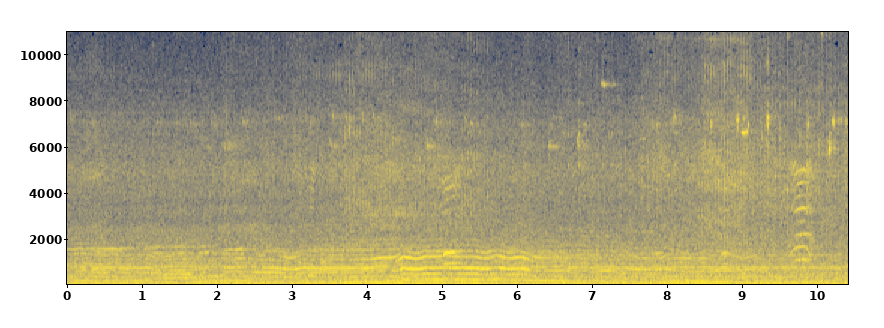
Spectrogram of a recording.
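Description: A diesel locomotive engine rumbles loudly as the train approaches.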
